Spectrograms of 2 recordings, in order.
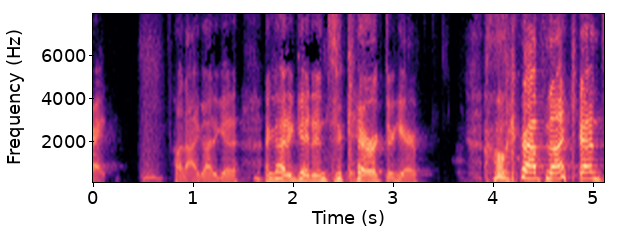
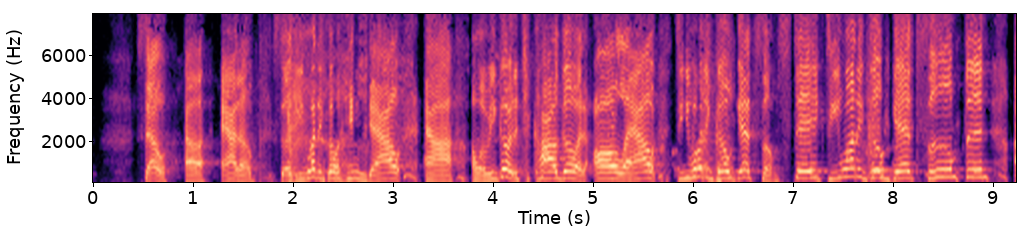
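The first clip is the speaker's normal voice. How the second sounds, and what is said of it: Imitates another person's voice. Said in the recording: “my Sean Ross Sapp accent”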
